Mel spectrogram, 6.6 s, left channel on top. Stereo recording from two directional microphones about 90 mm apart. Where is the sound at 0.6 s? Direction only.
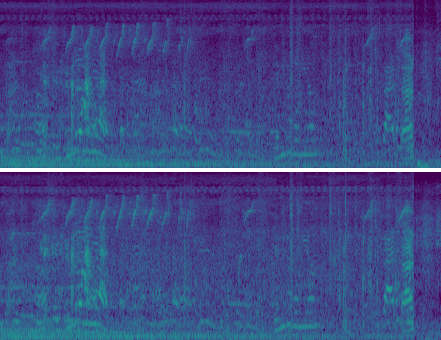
Centre (ahead or behind).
